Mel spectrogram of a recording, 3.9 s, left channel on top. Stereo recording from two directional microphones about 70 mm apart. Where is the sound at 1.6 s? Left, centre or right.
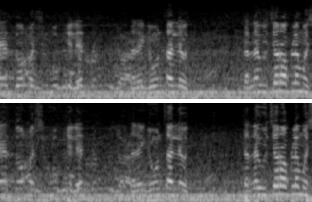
Right.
